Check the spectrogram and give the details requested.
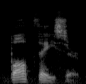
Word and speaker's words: Balthaser: You notice I'm not using your last name again because I don't want to mispronounce it. It's Balthaser.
